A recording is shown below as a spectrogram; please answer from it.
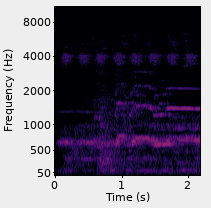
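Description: A rooster crowing once, faintly: one long call of about two seconds that lifts a little in pitch midway, then drops away.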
